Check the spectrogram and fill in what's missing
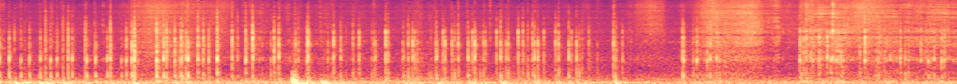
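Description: Long acrylic nails tap and scratch across a solid red cloth-covered hardcover book with an embossed emblem, lying flat on a table. Quick, soft, dull taps mix with dry scratching over a steady low hum, with one louder thump near the three-second mark.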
